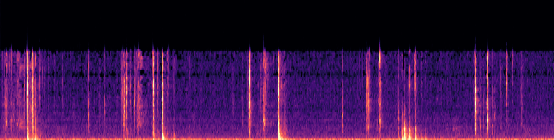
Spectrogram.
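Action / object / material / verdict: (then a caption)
scrape / bar of soap scraped with a blade / soap / none. A red utility knife blade scrapes translucent curls off the surface of a solid oval teal Vanda soap bar, the green bar held in a palm. Short, crisp, bright scraping ticks come at irregular intervals over a steady low hum, each one dying away almost instantly.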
